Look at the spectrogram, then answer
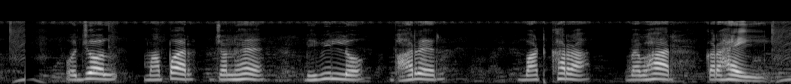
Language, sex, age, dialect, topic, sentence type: Bengali, male, 18-24, Jharkhandi, agriculture, statement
